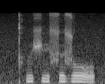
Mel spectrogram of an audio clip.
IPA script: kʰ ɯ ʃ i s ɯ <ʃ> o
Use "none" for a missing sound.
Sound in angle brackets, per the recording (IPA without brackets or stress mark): z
